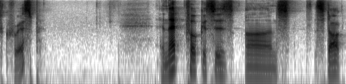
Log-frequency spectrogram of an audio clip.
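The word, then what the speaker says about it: CRSP: here and this is commonly referred to by its acronym pronounced as crisp and that focuses on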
